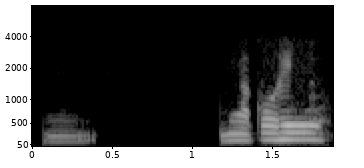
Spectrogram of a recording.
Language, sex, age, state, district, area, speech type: Assamese, male, 30-45, Assam, Charaideo, rural, conversation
